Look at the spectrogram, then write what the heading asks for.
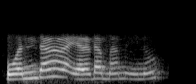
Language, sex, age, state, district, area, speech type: Kannada, female, 18-30, Karnataka, Hassan, urban, conversation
